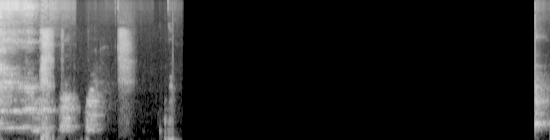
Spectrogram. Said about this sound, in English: Oh, I got my dog to bark. That was a stupid idea.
